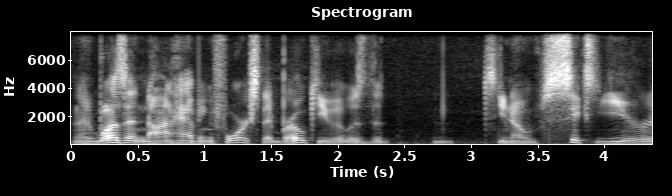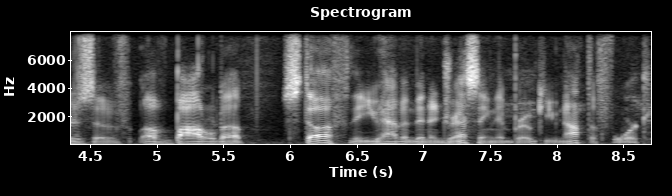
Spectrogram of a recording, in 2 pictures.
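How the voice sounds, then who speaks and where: A man speaks in an unremarkable speaking voice at medium pitch. His intonation is lively and his pace moderate. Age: 20s. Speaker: mental health podcaster and military veteran. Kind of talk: casual interview.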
